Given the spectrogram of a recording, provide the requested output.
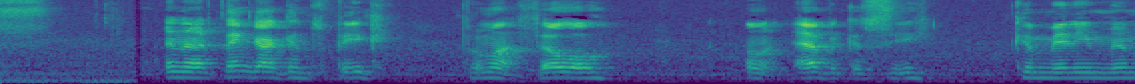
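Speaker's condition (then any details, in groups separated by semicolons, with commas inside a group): Cerebral palsy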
